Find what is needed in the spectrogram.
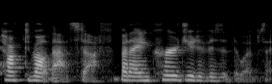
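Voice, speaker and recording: This woman speaks at a medium pitch with vocal fry. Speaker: student presenter. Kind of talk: class presentation. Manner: fast; hesitant, many fillers.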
